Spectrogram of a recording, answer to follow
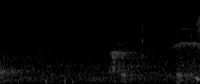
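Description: Near silence: faint room tone, with two small, brief faint sounds, one about a second in and one near the end.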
